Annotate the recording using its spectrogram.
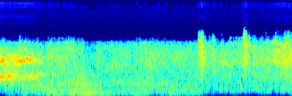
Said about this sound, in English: A short while after that, Mrs. Peel, at the wheel of her car, headed up the cliff road. She parked skillfully by the rocky path that led to the lighthouse.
